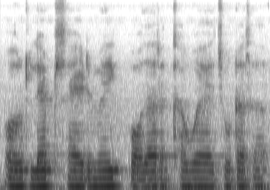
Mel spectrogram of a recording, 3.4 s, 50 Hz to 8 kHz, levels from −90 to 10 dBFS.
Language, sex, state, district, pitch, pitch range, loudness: Hindi, male, Goa, North and South Goa, 120 Hz, 120-125 Hz, -14 LUFS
